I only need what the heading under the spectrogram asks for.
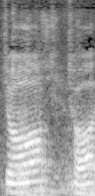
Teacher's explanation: यानी आपका जीभ जो है कहाँ सट रहा है? तालु में। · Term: तालव्य वर्ण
